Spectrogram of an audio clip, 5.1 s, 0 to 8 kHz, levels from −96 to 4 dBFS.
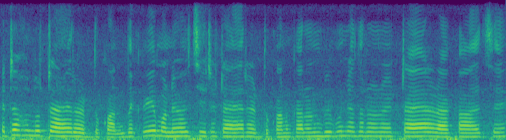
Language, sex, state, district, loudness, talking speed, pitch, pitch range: Bengali, female, Assam, Hailakandi, -16 LUFS, 215 wpm, 235 Hz, 220-245 Hz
